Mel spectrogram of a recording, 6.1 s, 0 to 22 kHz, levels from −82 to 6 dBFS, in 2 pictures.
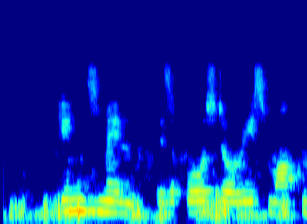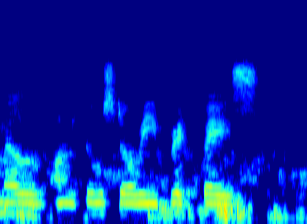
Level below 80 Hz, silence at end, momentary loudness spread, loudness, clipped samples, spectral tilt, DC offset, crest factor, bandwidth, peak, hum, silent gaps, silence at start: -60 dBFS; 0 s; 11 LU; -35 LUFS; under 0.1%; -7 dB/octave; under 0.1%; 18 dB; 8 kHz; -16 dBFS; none; none; 0.05 s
